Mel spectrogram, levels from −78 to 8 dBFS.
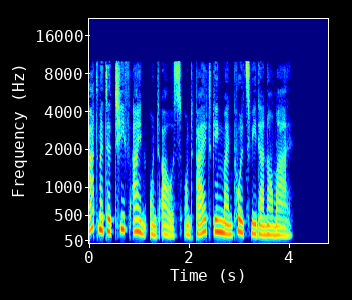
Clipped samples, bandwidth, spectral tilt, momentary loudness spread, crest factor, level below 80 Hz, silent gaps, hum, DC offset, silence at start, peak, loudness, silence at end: under 0.1%; 10.5 kHz; -5.5 dB/octave; 8 LU; 16 dB; -70 dBFS; none; none; under 0.1%; 0 s; -2 dBFS; -16 LUFS; 0.75 s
